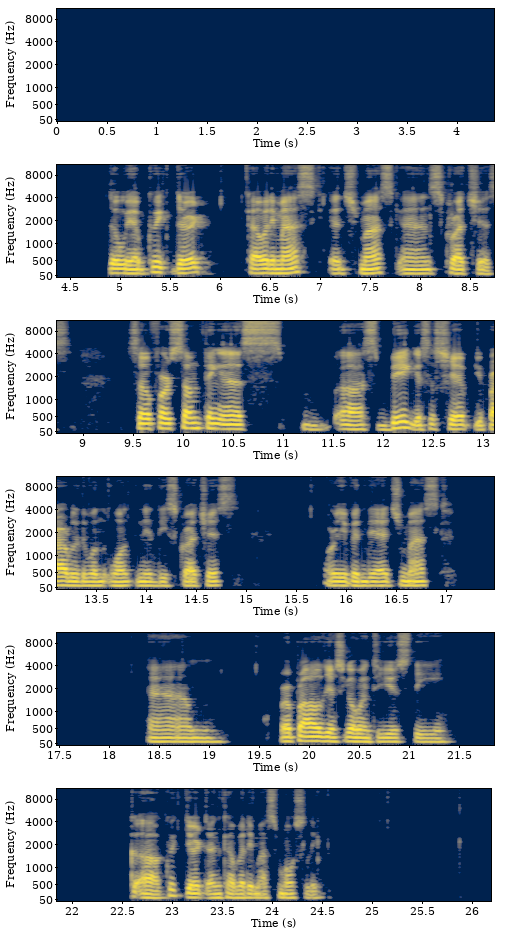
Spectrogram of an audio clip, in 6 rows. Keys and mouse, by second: 0.3-1.1 middle drag, 2.3 middle click, 2.9 middle click, 3.7 z, 5.3 middle click, 6.6 middle click, 8.2 ctrl+s, 10.3 right click, 10.8-12.7 middle drag, 13.2 right click, 13.6-15.5 drag, 16.1-18.1 drag, 18.5 middle click, 22.7 click, 23.5 click, 24.3 z.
